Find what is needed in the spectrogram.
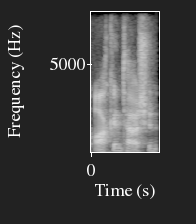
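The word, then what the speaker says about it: Auchentoshan: are crazy but yeah uh no akintoshi is correct yeah congratulations or i'm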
